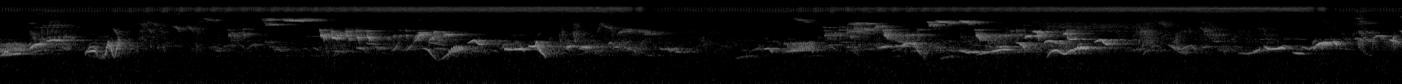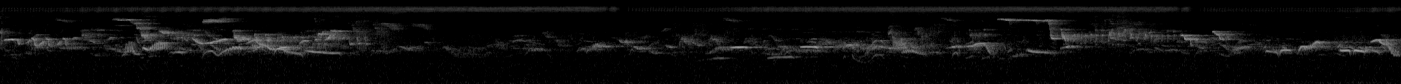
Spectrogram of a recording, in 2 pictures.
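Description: Birds chirping and singing in busy clusters of short rising and falling notes, over a faint steady high hiss.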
